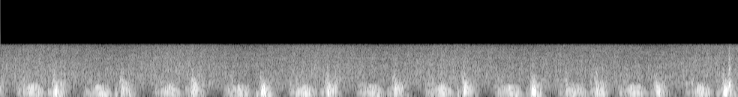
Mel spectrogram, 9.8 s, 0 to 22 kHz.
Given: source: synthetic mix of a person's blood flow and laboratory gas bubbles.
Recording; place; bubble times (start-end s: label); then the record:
Doppler ultrasound of blood flow; precordium
9.70-9.79 s: bubbles
From the record:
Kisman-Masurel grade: 111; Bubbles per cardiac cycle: 1 to 2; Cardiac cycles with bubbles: 1 to 10%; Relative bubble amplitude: barely perceptible (0.100 to 0.250); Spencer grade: 1 (occasional bubble signal discernible with the cardiac motion signal, with majority of cardiac periods free of bubbles); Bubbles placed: anywhere in the cardiac cycle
